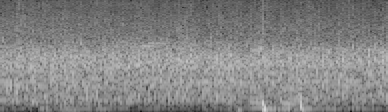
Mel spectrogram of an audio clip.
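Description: A church audience applauds to thank a man for his work feeding people in the county, a dense, steady wash of clapping that stays loud for the whole stretch, with a couple of sharper claps and faint voices mixed into the noise.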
